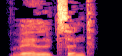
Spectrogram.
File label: "wälzend", German; adjectives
